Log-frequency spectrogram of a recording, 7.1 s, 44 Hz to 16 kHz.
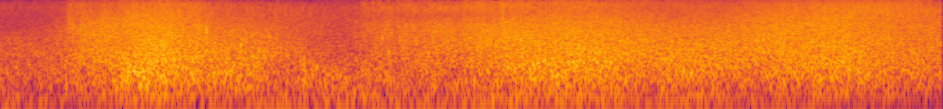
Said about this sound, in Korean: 정답은 1번 부산 해운대였습니다. 1번 들어볼까요? 자, 바로 1번 부산 해운대 바다 소리였습니다.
